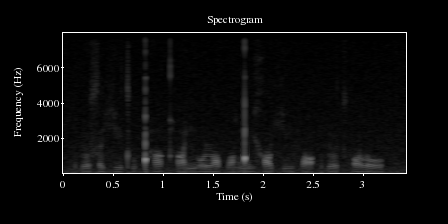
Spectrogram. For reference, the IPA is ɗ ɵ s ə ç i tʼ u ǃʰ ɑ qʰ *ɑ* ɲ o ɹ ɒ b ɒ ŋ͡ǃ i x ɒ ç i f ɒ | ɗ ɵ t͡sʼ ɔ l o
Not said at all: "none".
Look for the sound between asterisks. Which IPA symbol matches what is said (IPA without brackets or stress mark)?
ɑ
